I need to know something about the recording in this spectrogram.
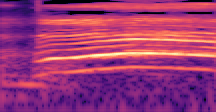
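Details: Irritable teething baby girl, just woken up; a single short, high-pitched wailing cry: infant cry from teething discomfort.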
